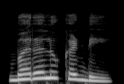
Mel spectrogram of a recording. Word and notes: ಬರಲುಕಡ್ಡಿ: Kannada

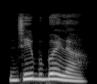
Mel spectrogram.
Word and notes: ಜಿಬ್ಬಳ: jibbaḷa

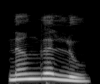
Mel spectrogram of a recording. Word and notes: ನಂಗಿಲು: naŋgilu

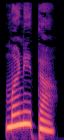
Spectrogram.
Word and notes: ಮಾನಿತ: Kannada

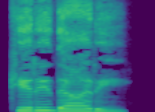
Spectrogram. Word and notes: ಗಿರಿಧರ: giri dhara

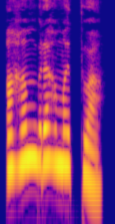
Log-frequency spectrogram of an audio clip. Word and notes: ಅಹಂಬ್ರಹ್ಮತ್ವ: kannada

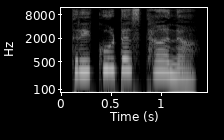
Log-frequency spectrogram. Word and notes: ತ್ರಿಕೂಟಸ್ಥಾನ: Kannada

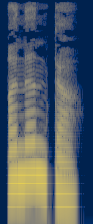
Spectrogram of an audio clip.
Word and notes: ಆನಂದ: ānanda

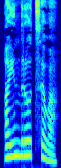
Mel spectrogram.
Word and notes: ಐಂದ್ರೋತ್ಸವ: kannada

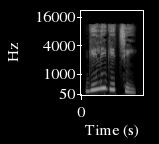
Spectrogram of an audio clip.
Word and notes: ಕಲಗಚ್ಚು: kalagaccu

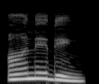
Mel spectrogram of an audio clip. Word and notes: ಆನೆದಿನ್: ānedin

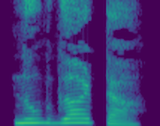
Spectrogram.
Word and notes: ನಗಾಡು: kannada

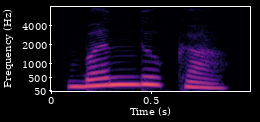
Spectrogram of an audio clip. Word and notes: ಬಂದುಕ: banduka

